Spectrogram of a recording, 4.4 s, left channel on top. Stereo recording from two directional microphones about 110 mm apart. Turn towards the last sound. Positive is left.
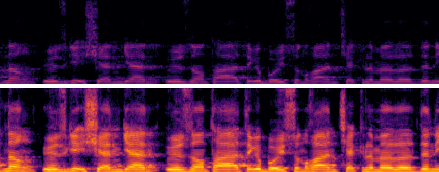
turn(degrees=-45)  # may be behind; listen again after turning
